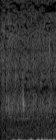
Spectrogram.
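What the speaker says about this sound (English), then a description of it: "Now water coming in" Water pouring into a container in the video game The Long Drive, a short low gurgling splash with soft rhythmic pulses under a hissy background.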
